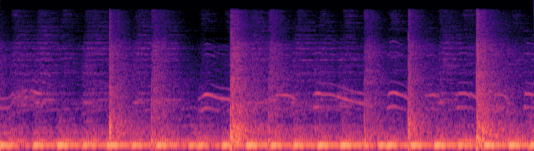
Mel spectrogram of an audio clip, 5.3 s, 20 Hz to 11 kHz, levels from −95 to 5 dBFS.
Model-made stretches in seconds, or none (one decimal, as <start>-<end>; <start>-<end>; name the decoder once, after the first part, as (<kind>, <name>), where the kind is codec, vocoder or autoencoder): none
